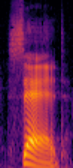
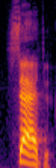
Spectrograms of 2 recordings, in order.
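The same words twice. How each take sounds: First: The vowel is somewhat drawn out. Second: The vowel is short and clipped. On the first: The speaker calls it right. "약간 긴 느낌이 있습니다" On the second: The speaker calls it wrong. "짧진 sad 이렇게 발음하지 않고요"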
